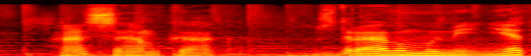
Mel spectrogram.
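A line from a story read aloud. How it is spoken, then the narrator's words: Quiet mutter in ear. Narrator (Russian): тихонько пробурчал мне на ухо Эдвин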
